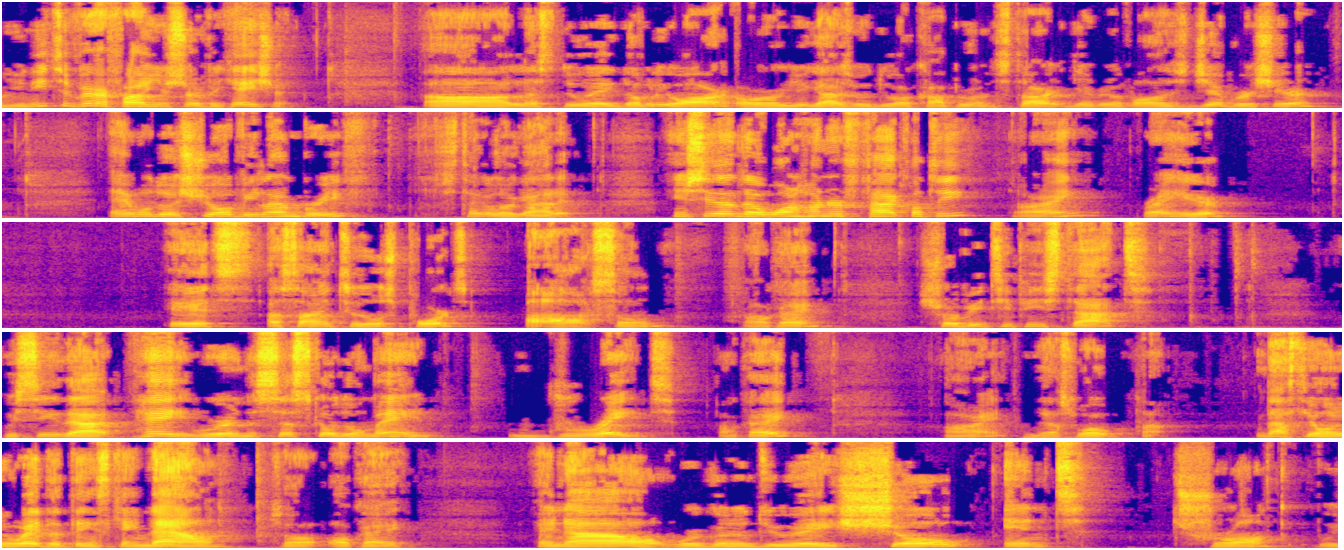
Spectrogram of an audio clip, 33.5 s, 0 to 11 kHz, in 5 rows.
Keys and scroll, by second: 1.7-3.7 typing, 4.8 Return, 7.2-9.5 typing, 17.6-19.8 typing, 31.0-33.4 typing.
